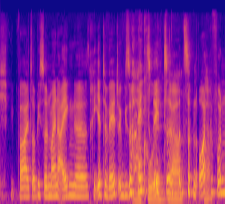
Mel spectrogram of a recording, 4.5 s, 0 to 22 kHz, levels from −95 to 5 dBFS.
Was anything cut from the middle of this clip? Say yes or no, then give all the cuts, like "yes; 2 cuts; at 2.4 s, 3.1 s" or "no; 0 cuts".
yes; 1 cut; at 1.8 s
